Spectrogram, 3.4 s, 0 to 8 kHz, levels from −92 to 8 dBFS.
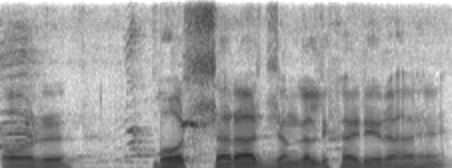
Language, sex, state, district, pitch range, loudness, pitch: Hindi, male, Arunachal Pradesh, Longding, 110-125 Hz, -18 LUFS, 115 Hz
